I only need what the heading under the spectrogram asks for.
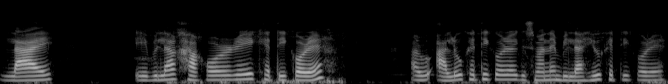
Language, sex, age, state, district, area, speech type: Assamese, female, 45-60, Assam, Dibrugarh, rural, spontaneous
